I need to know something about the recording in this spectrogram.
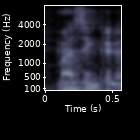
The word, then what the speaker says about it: Mazinger: a uh maing mazinger right that's how you pronounce it yeah mazinger yeah there's like masinger there's like Gundam there's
